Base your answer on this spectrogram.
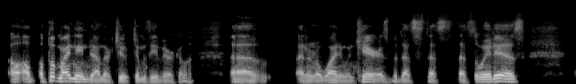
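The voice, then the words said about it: Sick, funny-sounding voice. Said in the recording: “I'm actually sick, so that's one of the reasons my voice is kind of funny”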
